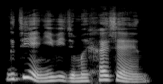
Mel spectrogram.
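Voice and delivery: usual speaking voice

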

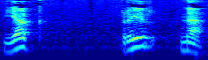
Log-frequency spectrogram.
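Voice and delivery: "يقررن" very slowly as yaq... rir... na; syllable by syllable. Shown as a demonstration. Teacher dissecting the verb for students, "يقررن" syllable by syllable. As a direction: break "يقررن" into three separated beats, yaq, rir, na. Teacher splits the word again.

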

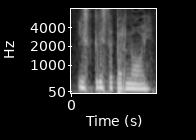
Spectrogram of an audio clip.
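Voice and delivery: normal talking voice

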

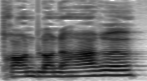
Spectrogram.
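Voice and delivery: usual speaking voice

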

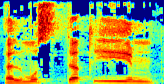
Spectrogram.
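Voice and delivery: slow "المستقيم" with a thin t; correct light ta. Shown as a demonstration. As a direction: recite "المستقيم" without thickening ت. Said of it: "خلي الت طا". («المستقيم» بتاء خفيفة)

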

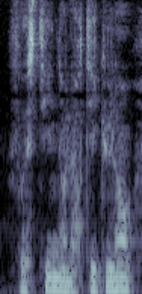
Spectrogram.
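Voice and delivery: usual speaking voice

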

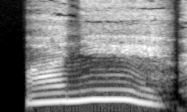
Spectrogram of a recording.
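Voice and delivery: gasping the word out, loud and high; panting between words; out of breath. A narrator's reading. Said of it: "Он часто и громко дышал".

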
